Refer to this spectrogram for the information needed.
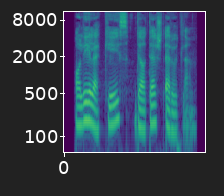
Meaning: the spirit is willing but the flesh is weak
- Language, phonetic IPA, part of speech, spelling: Hungarian, [ɒ ˈleːlɛk ˈkeːs dɛ ɒ ˈtɛʃt ˈɛrøːtlɛn], proverb, a lélek kész, de a test erőtlen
